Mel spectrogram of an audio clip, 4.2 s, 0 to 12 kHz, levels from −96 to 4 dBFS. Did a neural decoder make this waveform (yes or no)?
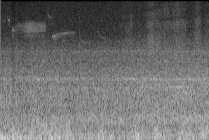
no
